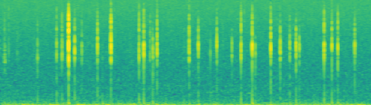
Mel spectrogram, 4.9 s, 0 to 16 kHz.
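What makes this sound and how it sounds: Long nails tap the edge of a cardboard chocolate bar box held edge-on and tilted, producing a steady run of quick, light clicks. Each tap is a dry, crisp tick centered in the upper mids around 2.7 kHz with a bright top and almost no ring, over a faint low background rumble.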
